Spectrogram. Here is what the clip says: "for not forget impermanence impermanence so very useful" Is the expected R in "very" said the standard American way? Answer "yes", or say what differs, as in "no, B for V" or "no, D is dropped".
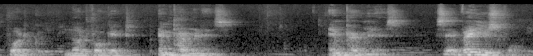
yes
